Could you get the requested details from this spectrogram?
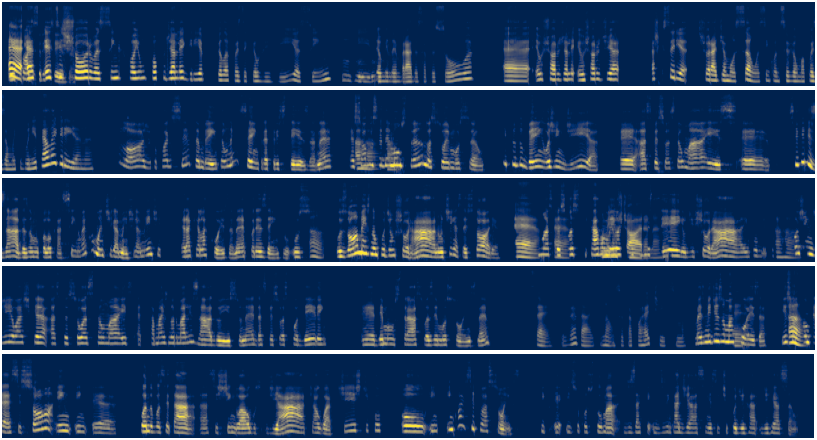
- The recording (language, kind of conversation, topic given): Portuguese, advice, Como posso regular reações emocionais intensas no dia a dia?
- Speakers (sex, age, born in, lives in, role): female, 35-39, Brazil, Italy, user; female, 50-54, Brazil, Portugal, advisor
- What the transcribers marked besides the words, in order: other background noise; tapping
